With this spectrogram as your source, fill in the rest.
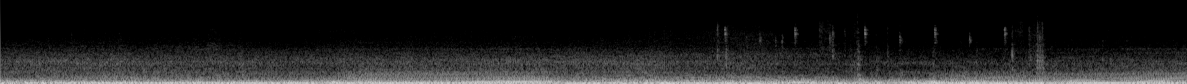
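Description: Tyres roll over the road with a low rumble.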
